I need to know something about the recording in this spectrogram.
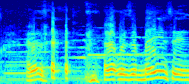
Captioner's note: laughs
